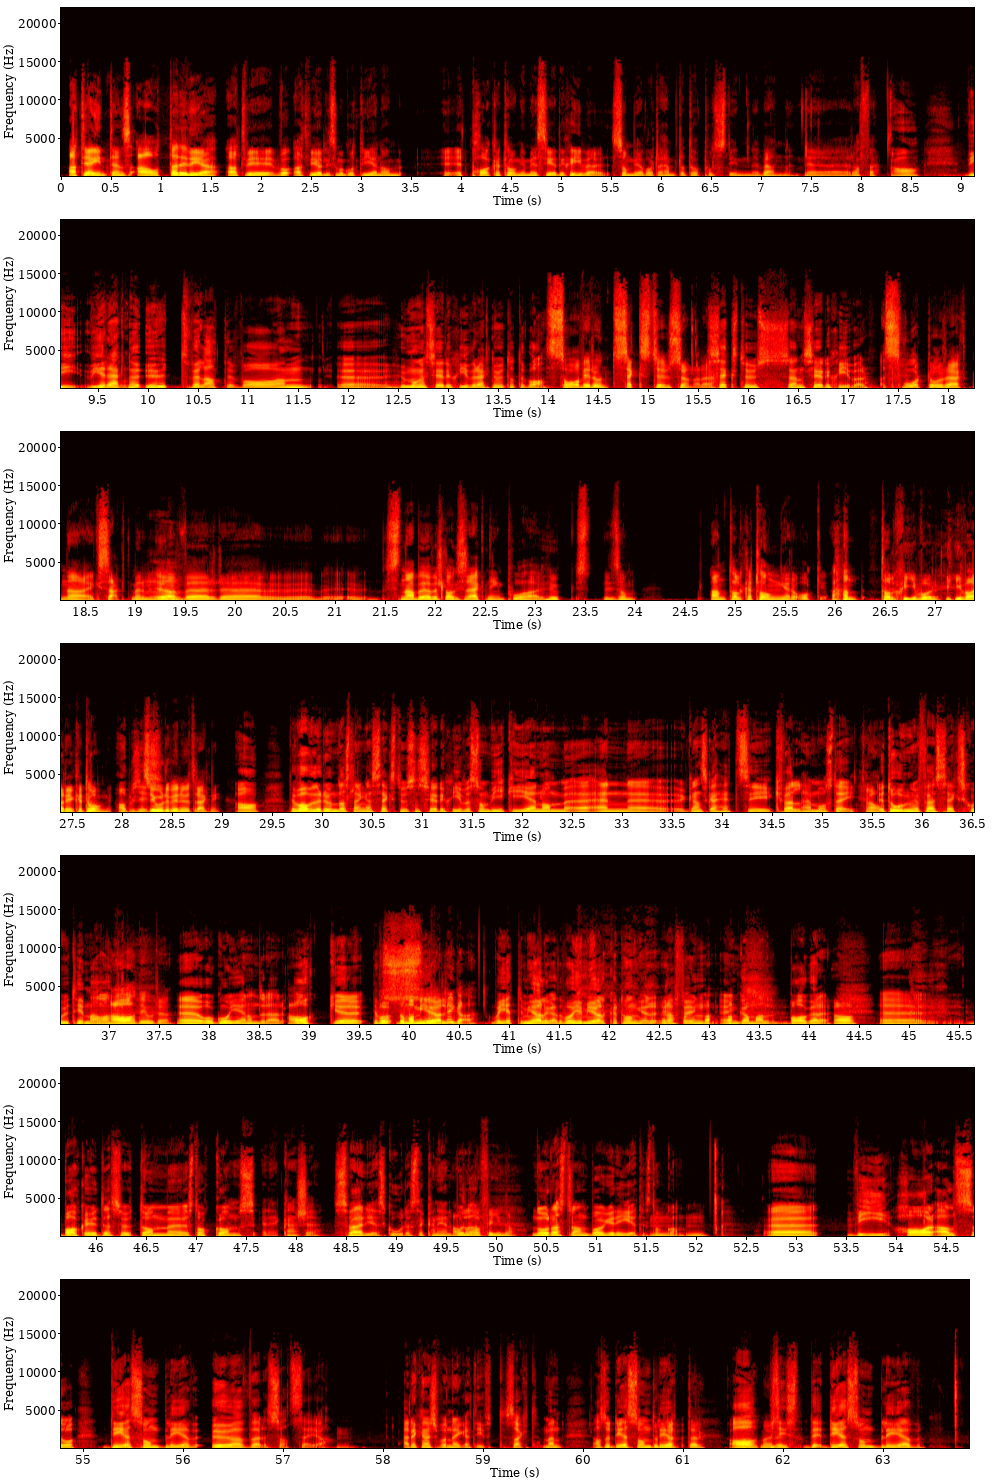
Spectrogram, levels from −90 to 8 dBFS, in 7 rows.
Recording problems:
none

